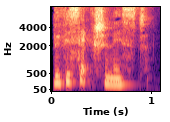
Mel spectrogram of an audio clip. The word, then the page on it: vivisectionist: British English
